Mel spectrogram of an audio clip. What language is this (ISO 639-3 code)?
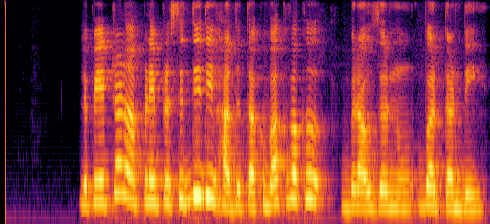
pan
